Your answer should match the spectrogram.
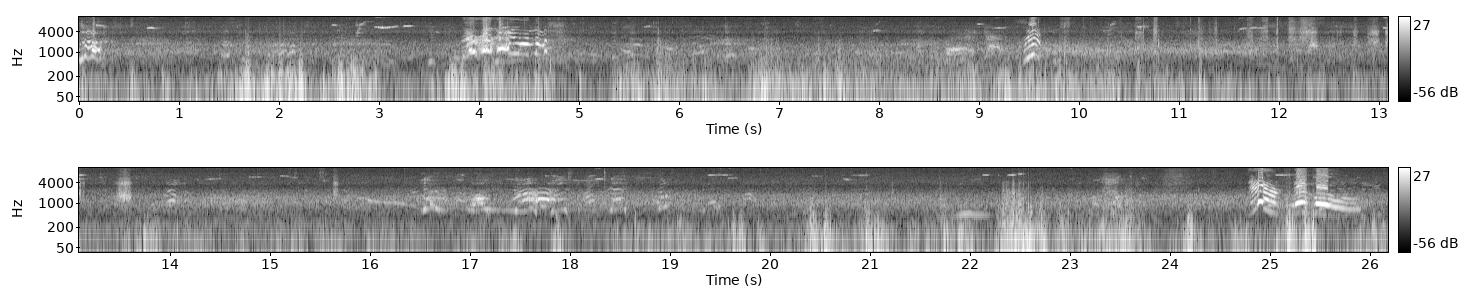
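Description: Wind buffeting the microphone as a playground nest swing moves back and forth, with a few short high squeals now and then.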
